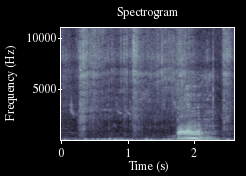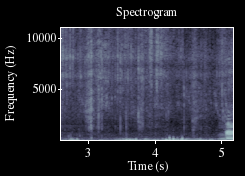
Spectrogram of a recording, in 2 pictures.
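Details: Cow giving an unusual gong-like call: a short harmonic-rich burst near the two-second mark, with another call starting at the end, over low rumbling background noise.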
